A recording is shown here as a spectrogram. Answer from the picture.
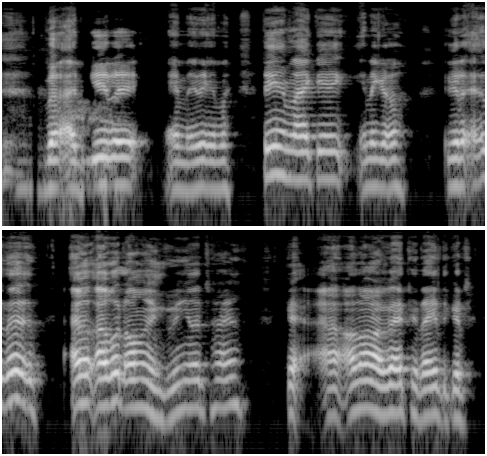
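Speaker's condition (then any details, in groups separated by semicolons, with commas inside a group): Cerebral palsy; present from birth, muscles do not work properly; lifelong condition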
